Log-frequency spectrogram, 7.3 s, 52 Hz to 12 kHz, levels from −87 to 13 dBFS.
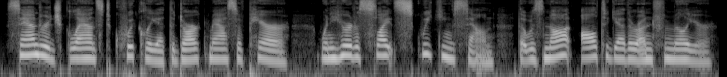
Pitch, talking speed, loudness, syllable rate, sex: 195 Hz, 175 wpm, -20 LUFS, 4.9 syllables/s, female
